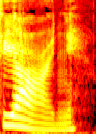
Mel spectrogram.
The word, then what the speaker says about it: Jāņi: Но если говорить правильно, надо сказать Яни.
